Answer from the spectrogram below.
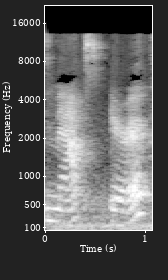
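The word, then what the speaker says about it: Max Ehrich: And her fiancé is Max Eric. I looked it up. That is how you pronounce it, even though it is spelled with a lot of H's involved.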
